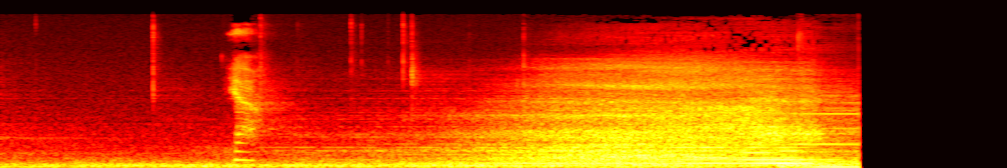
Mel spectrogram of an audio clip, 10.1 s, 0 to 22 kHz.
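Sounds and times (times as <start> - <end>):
dark film score drone: 0.0 - 8.6.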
